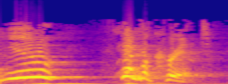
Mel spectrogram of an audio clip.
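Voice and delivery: slow, loud and high, each word hurled; Jesus turning on the ruler with fire in his eyes; Jesus rebuking the hypocrite, blazing; fiery rebuke. Acted. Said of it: "the fire in Jesus' eyes".

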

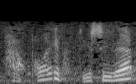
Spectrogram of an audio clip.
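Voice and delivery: hushed amazement. Acted.

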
